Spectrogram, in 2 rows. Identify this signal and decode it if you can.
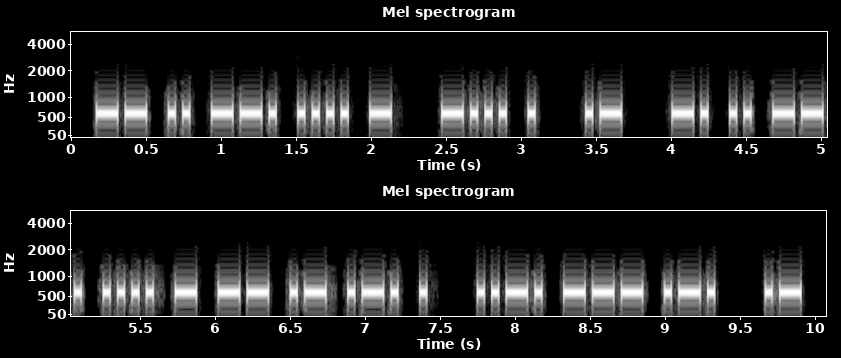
Morse code, heard as a keyed tone, about 25 wpm, 600 Hz. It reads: MIGHT BE A NIGHTMARE FOR A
